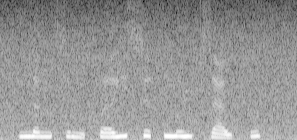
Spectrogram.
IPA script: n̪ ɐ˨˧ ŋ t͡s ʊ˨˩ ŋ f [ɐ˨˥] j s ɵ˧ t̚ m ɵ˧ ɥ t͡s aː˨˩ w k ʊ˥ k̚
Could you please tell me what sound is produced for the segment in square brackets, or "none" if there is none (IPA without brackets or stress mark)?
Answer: ɐ˨˥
